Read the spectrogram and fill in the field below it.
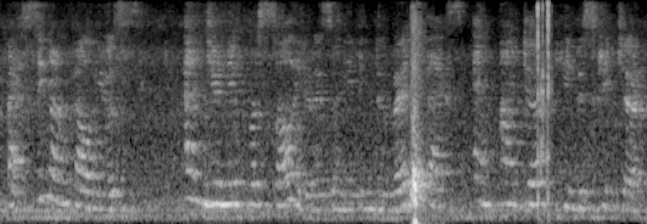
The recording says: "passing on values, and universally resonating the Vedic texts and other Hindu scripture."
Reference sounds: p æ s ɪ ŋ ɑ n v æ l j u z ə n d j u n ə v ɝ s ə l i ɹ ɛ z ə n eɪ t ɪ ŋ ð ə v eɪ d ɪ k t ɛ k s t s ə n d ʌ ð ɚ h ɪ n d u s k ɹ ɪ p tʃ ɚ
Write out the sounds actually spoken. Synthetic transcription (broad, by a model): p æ s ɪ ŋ ɑ n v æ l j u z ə n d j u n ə f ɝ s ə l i ɹ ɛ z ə n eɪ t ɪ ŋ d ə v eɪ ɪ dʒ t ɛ k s s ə n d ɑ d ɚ h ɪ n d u s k ɹ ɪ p tʃ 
